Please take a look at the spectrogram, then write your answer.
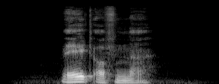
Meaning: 1. comparative degree of weltoffen 2. inflection of weltoffen: strong/mixed nominative masculine singular 3. inflection of weltoffen: strong genitive/dative feminine singular
- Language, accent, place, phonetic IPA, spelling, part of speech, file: German, Germany, Berlin, [ˈvɛltˌɔfənɐ], weltoffener, adjective, De-weltoffener.ogg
